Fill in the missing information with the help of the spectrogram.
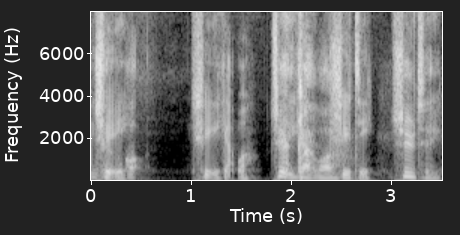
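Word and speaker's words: Ncuti: gwa chitty gwa shoy shooty that's the best way to pronounce it shoot e shoot e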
